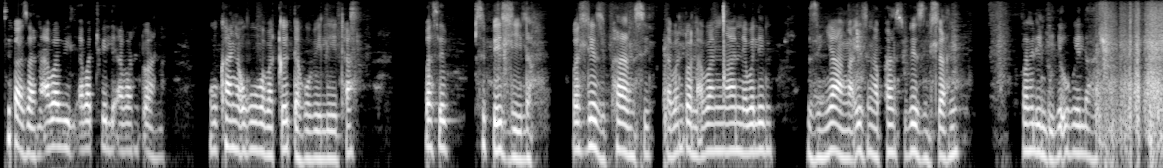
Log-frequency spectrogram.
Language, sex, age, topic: North Ndebele, female, 36-49, health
